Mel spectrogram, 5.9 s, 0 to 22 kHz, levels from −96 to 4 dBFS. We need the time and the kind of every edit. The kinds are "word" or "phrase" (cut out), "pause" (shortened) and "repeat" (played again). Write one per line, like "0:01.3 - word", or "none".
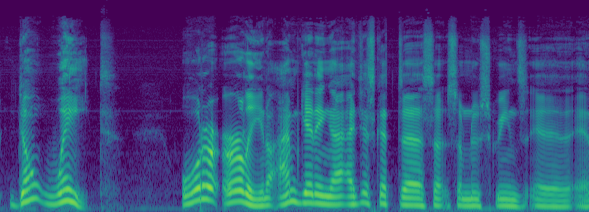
none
